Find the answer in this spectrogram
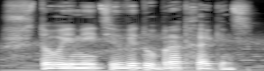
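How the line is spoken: Quiet question. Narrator (Russian): тихо поинтересовался меч Саймонс

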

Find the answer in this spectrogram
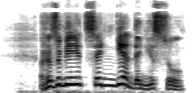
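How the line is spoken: Louder shout. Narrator (Russian): крикнул двое сильнее Хромой

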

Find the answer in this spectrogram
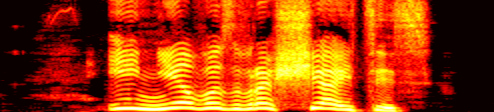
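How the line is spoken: Woman shouting after them. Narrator (Russian): крикнула вдогонку Гленда, когда они исчезли во мраке

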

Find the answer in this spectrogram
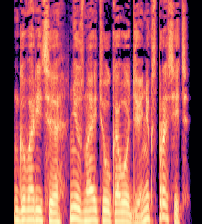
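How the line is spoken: Sudden guffaw. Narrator (Russian): неожиданно хохотнул Василий

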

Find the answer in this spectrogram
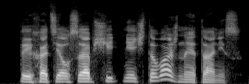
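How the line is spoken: Loud question. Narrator (Russian): громко спросил

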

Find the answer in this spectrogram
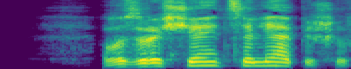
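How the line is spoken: Whispered. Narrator (Russian): шепнула Клавочка

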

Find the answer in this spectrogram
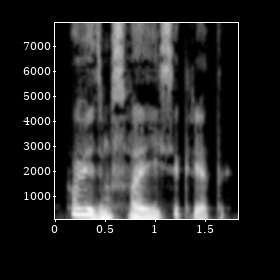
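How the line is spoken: Gleeful purr. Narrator (Russian): промурлыкала я, откровенно наслаждаясь ситуацией

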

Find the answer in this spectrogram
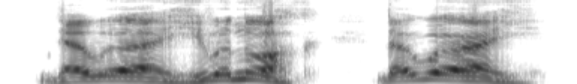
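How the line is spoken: Hoarse wheeze. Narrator (Russian): хрипел Васинцев

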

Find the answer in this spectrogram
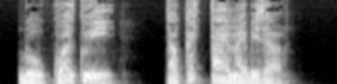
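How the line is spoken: Shout. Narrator (Vietnamese): Athos quát

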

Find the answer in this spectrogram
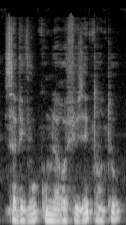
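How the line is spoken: Half-voiced. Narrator (French): dit-il à mi-voix

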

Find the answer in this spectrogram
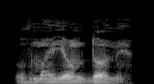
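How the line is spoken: Whisper. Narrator (Russian): прошептал он

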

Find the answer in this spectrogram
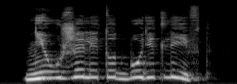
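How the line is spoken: Joyful shout. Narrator (Russian): радостно закричала

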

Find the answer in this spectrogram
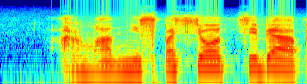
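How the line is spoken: Whisper. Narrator (Russian): прошептал Андреа

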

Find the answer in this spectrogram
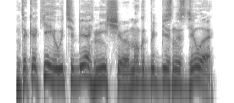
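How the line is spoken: Laughing. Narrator (Russian): Он рассмеялся

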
